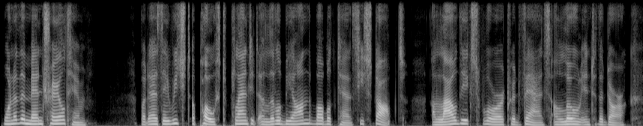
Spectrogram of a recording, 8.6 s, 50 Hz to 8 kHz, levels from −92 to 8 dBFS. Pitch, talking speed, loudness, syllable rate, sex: 180 Hz, 210 wpm, -20 LUFS, 6.1 syllables/s, female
